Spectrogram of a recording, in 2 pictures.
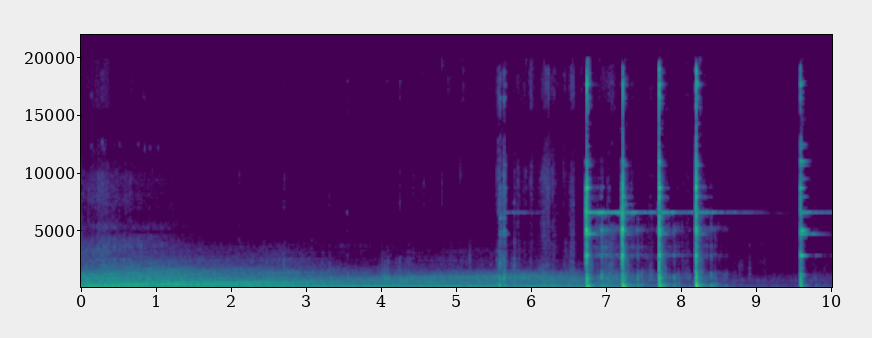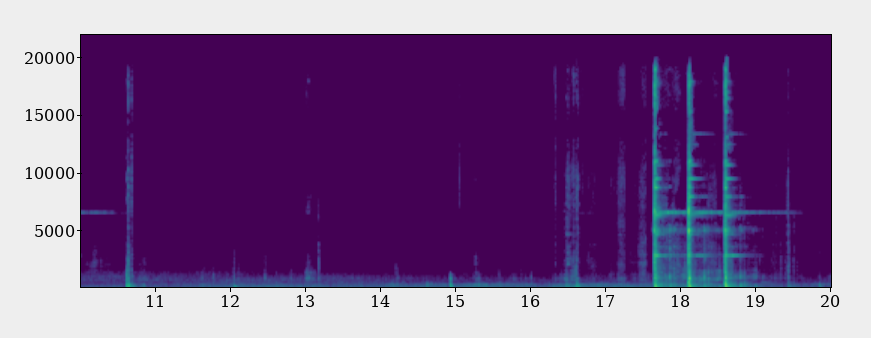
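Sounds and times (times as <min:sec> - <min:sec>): sharp metallic strikes: 0:06.7 - 0:08.6, 0:09.6 - 0:10.0, 0:17.6 - 0:19.1.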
